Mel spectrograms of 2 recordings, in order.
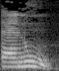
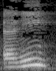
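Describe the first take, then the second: First: The n is followed by a u vowel. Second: The n is followed by an i vowel. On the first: This is the reading with damma on the nun. "ورش هيضم النون" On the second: This is the reading with kasra on the nun. "بدل ما يقول أني"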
